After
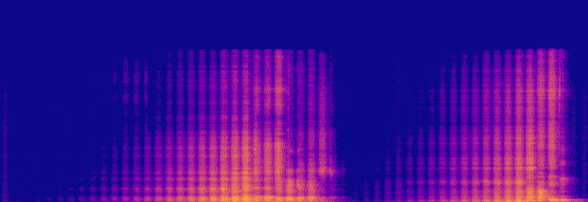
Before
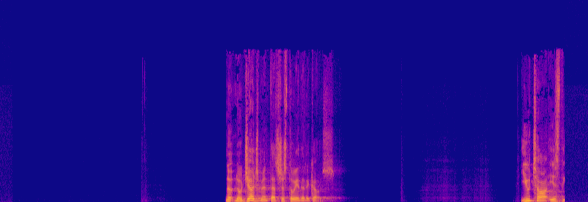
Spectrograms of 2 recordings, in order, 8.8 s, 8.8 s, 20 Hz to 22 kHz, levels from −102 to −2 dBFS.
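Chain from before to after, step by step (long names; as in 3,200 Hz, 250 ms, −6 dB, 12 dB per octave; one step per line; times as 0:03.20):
peak hold with a rise ahead of every peak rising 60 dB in 2.20 s
granular cloud 156 ms, grains 6.1 per second, spray 28 ms, pitch spread up and down by 0 semitones
convolution reverb RT60 0.45 s, pre-delay 7 ms, DRR 6 dB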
